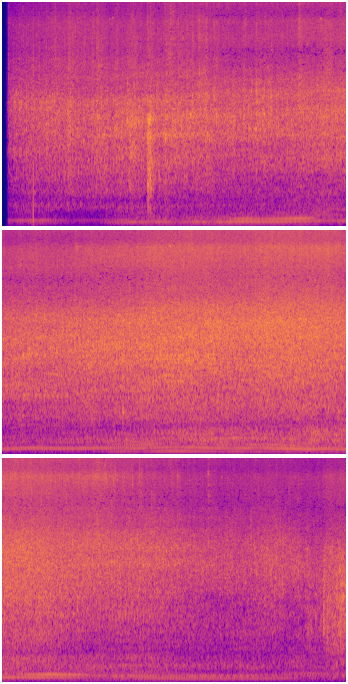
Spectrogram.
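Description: Range Rover Classic's engine running at low speed as it crawls along a muddy off-road track, growing louder as it comes close and passes, then easing off. A sharp click sounds about three seconds in.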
